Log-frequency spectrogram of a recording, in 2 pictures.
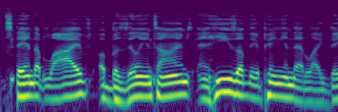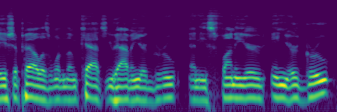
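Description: A man's voice: on the low side, moderate pace, few pauses, smooth, no room sound, studio quality. A man in casual podcast banter, arguing his points in slang as a host. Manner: argumentative, slangy.

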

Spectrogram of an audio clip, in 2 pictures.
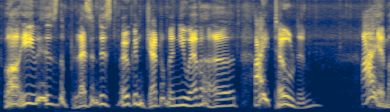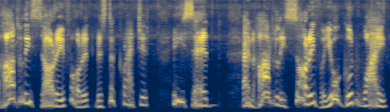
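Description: A man's voice: sits high, very animated, a little slow, gravelly, bright, forceful tone, exaggerated voice. A man voicing a cheerful, tender-hearted working-class father fighting back grief, earnest and affectionate, in a dramatised storybook reading. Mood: warmly eager.

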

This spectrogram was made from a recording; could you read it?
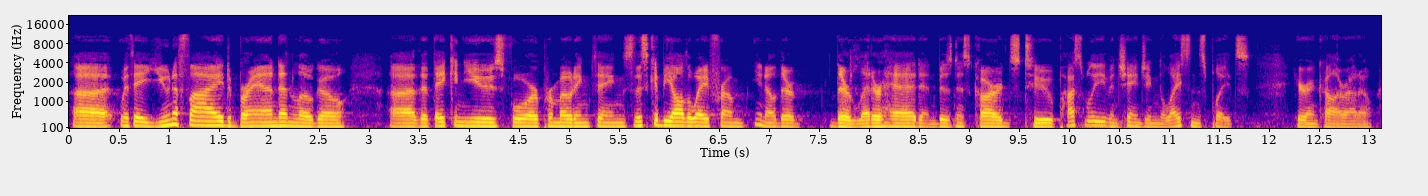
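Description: A man's voice: medium pitch, fairly even intonation, moderate pace. A man hosting a casual podcast in a wry, joking way. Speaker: podcast host. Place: marble boardroom in a clock tower. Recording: echoey marble room, long reverb.

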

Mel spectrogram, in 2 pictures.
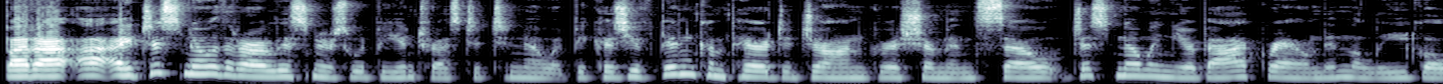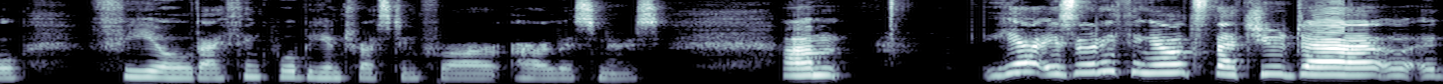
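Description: A woman's voice: medium pitch, animated, normal speed. A woman podcast host talking in a chatty, encouraging, conversational interview style.

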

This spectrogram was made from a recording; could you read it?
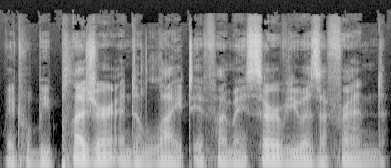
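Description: An elderly, courtly professor from a classic storybook, acted out by a male reader. He speaks with earnest, effusive formality in broken foreign phrasing. The voice is fairly low and bright-toned only in slight measure, leaning mellow. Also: normal speed, no echo, clean studio sound, lightly acted. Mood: grateful, solemn. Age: older.

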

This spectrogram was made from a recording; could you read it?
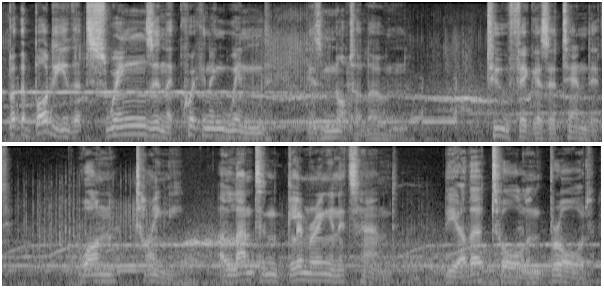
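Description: A man's voice: lowish voice, animated, unhurried. A man narrating a scripted dramatic story. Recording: loud music under the voice.

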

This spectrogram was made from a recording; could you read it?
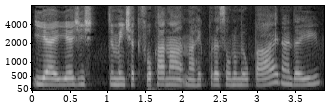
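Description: A woman's voice: medium pitch, level tone, fairly quick, a little mellow. A woman from Rio de Janeiro, a podcast guest, talking casually with many restarts and laughs. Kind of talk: casual chat.

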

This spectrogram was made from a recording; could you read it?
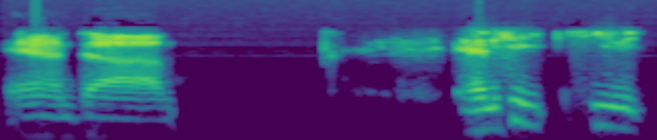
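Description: A man, a coach and athlete, telling his story as an interview guest, halting with frequent restarts and fillers. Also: on the low side, expressive, no room sound. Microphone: phone or call line. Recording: tinny phone line.

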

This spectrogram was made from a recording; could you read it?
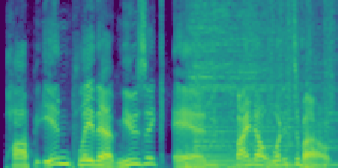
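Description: A man's voice: high-pitched, very animated, normal speed, loud music behind the voice. An American man co-hosting a podcast, chatting casually in a playful, joking way. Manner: jokey, playful. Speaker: podcast co-host. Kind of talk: casual comedic chat.

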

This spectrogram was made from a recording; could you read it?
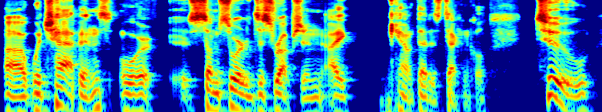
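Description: A man speaking as a podcast guest, talking in a deliberate, halting way with many pauses and restarts. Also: on the low side, slightly rough. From United States. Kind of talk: casual conversational interview.

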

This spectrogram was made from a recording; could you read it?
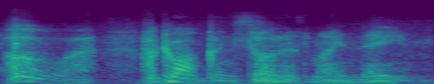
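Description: Brash talking horse, gravelly New bragger, grumbling and exclaiming, vintage children's radio sound. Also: male voice, mid-range voice, big pitch swings, unhurried, very noisy. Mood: boastful. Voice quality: raspy, gravelly. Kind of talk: 1930s children's radio serial acting. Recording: muffled vintage 1930s radio recording.

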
